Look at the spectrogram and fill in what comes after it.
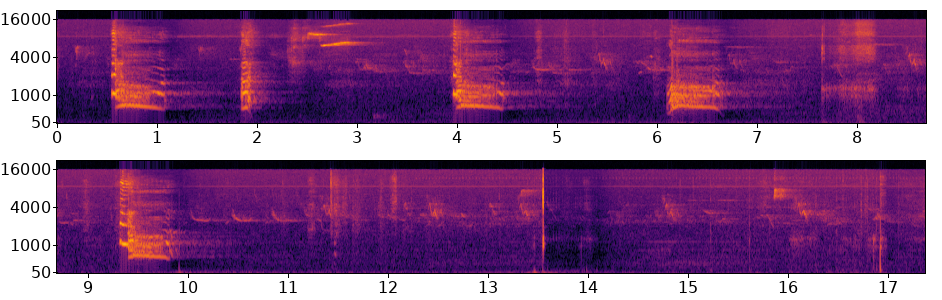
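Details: Beagles treeing a squirrel outdoors give loud bawling bays in short bursts about every two seconds. The calls thin into scattered faint yelps and clicks.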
